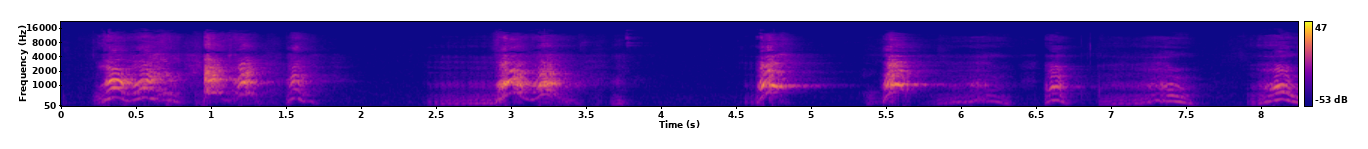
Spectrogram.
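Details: Play fight between a Rat Terrier and an American Staffordshire Terrier/Pit Bull; rough, growling barks in quick doublets and triplets, pauses between bursts, ending with clipped yips.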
